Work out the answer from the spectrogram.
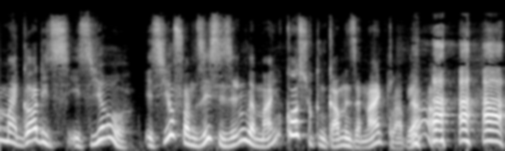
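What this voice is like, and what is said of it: Put-on accent. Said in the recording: “this week's accent”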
